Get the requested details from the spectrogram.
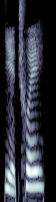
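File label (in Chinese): "野炊", Mandarin Chinese; hsk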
